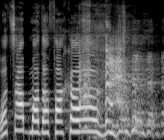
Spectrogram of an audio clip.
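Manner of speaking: very high-pitched put-on alien voice. Joking about aliens greeting the comedians: put-on alien voice. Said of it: "That's how all the aliens talk".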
